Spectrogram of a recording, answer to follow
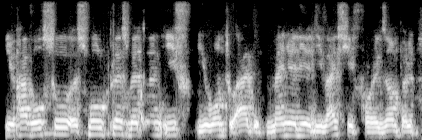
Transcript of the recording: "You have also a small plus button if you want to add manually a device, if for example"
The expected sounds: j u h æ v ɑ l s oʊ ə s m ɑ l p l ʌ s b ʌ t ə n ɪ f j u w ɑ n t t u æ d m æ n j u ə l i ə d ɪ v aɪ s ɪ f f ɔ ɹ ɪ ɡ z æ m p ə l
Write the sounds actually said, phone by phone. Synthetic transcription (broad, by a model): j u h æ v ɑ l s oʊ ə s m ɑ l p l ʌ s b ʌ t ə n ɪ f j u w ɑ n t t u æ d m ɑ n j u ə l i ə d ɪ v aɪ s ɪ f f ɔ ɹ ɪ ɡ z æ m p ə l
